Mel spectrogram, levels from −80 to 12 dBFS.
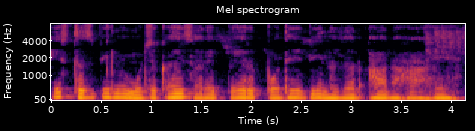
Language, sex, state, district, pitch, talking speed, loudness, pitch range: Hindi, male, Arunachal Pradesh, Lower Dibang Valley, 130 Hz, 185 wpm, -15 LUFS, 120-135 Hz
